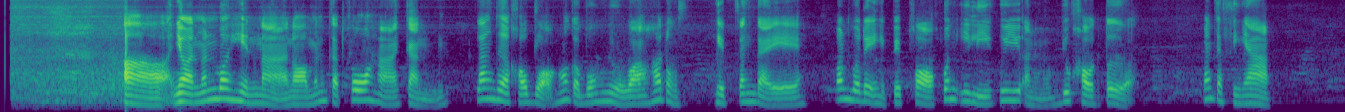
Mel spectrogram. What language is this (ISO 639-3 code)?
tha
